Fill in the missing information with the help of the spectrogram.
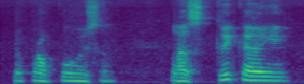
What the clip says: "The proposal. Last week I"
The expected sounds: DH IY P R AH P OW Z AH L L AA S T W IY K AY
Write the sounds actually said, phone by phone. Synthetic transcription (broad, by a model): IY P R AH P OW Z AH N L AA S T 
